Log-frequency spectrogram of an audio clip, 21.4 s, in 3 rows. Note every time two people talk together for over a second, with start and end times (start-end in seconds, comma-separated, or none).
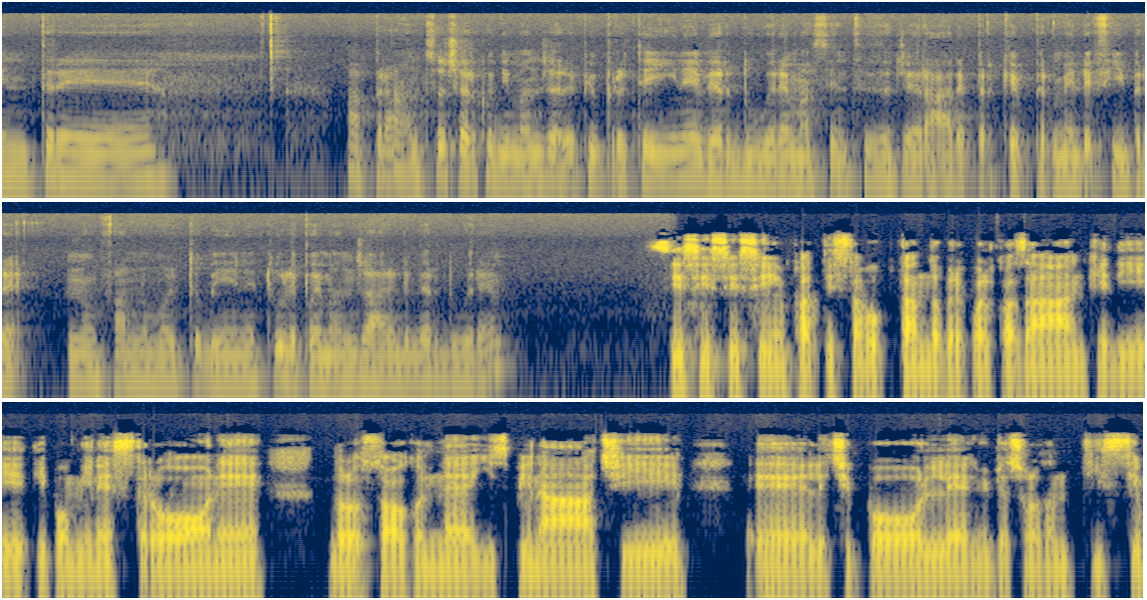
none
